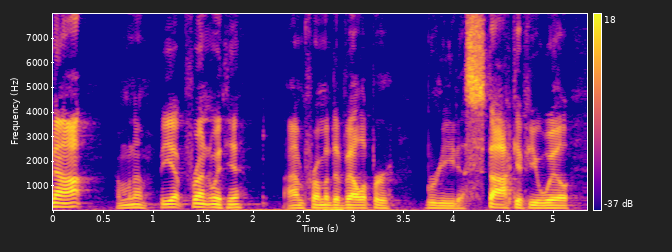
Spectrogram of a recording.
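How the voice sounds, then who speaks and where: Someone with a slight Southern accent speaks at a moderate pace on a very clean recording with a silent background. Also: man. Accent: slight southern twang. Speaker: IT trainer and presenter. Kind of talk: presentation. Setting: studio with live audience.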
